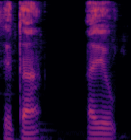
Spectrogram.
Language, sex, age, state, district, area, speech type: Santali, male, 30-45, West Bengal, Purulia, rural, spontaneous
